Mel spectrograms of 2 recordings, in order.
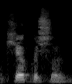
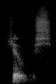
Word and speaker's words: Kyokushin: which obviously I'm practicing, Shotokan is different from Kyokushin as well. Kyokushin is a bare knuckle, full contact form of karate. Okay. And as the name sounds, Kyokushin.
